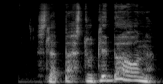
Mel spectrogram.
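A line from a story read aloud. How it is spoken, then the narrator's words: Furious exclamation. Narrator (French): s'écria ma belle-mère avec rage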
